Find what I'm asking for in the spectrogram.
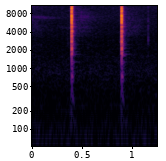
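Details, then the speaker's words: Evinrude E-Tec 75/90 outboard on a Brig Navigator 570, microphone placed at the injectors during diagnostic testing: two crisp, even clicks from injector number one, sounding the same as the others; normal injector firing. "third and a very similar sound in all of them. That's always good."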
